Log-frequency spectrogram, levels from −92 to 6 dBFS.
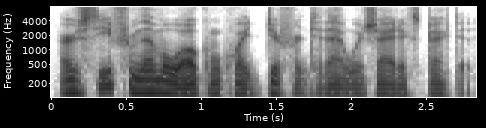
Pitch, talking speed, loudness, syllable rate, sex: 100 Hz, 295 wpm, -18 LUFS, 8.5 syllables/s, male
